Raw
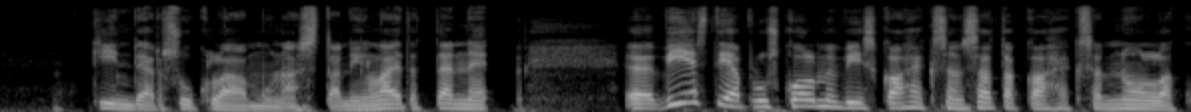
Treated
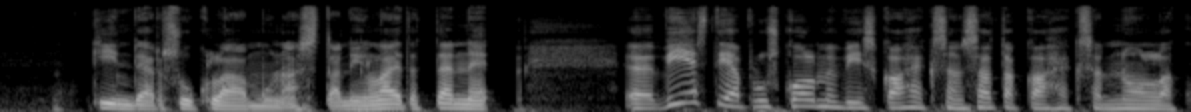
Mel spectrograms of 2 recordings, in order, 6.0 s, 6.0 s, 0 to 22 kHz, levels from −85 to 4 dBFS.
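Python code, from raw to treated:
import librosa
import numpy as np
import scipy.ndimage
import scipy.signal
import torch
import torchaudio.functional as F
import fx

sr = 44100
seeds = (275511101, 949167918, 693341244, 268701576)

y = fx.peak_eq(x, sr, hz=390.0, db=fx.steps((0.0, 6.0), (2.51, -8.5)), octaves=1.3)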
